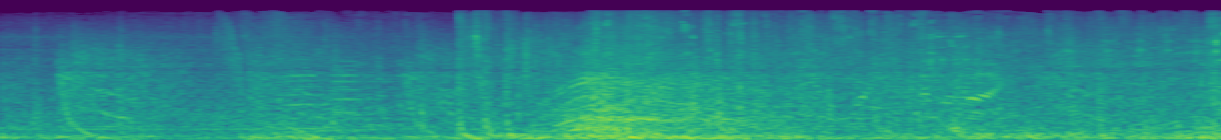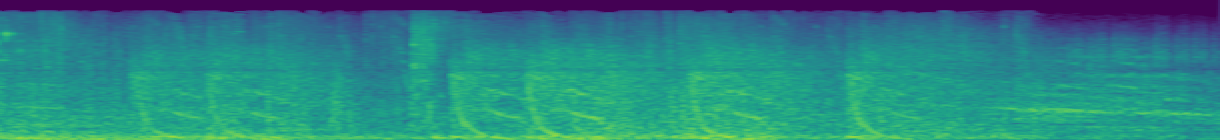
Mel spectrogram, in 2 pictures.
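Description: Blasters fire and energy bursts crackle in a fast fight.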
